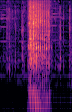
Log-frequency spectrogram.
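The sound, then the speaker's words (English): A single loud horse whinny bursts out for about half a second, with faint scattered knocks like hooves before and after it; no one speaks. “Say the day was sunny, the ground lightly covered in snow when he hitched the horses.”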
